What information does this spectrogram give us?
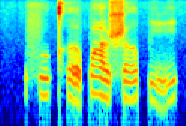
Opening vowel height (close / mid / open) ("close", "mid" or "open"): close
